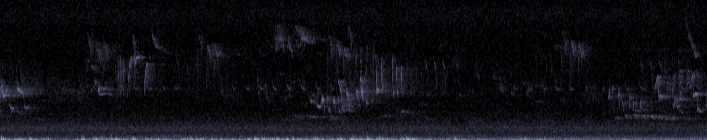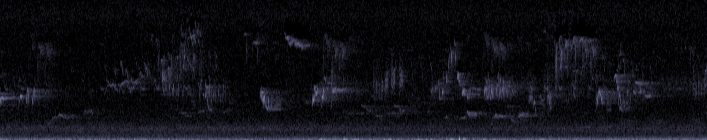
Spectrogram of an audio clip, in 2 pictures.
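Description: Small birds singing and chirping, with short trills and twitters scattered throughout. Under them is a low, gusty rumble that is strongest in the first nine seconds, then dies down.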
